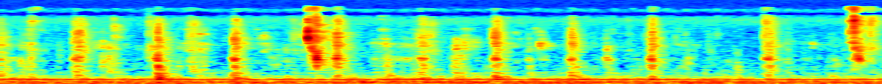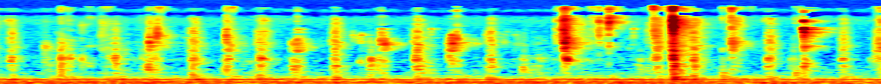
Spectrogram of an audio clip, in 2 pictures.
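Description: Faint close-up chewing of sushi, with many small wet mouth clicks scattered throughout and a couple of sharper clicks near the end.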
